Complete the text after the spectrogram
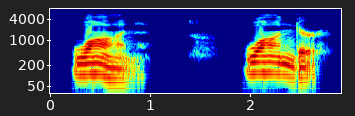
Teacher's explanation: Wander is pronounced with the short O sound, the sound ah, like you hear in hot and stop.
